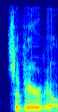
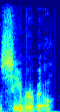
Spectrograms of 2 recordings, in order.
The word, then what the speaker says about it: Sevierville: Sevierville, not Seaverville. You guys pronounce it wrong.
